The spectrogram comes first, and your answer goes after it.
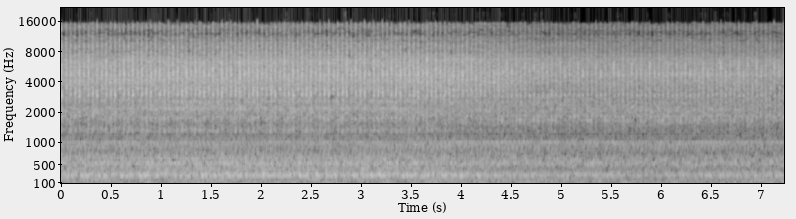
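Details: Kia Sportage 3 engine with a strange knock of unknown cause; steady tapping knock about four per second over the idle, staying even throughout.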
